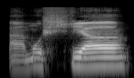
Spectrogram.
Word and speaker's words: अमुष्य: अमुष्य अ मु आधा श और ये तो अमुष्य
